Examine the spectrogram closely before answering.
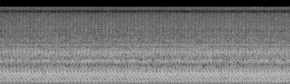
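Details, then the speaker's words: Generac pressure washer restarted at high speed (max throttle) after service: loud, steady, fast firing with an even rhythm and no misses or knocks; normal healthy high-speed running. "Got a lot of good fire there. So the machine's running great."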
